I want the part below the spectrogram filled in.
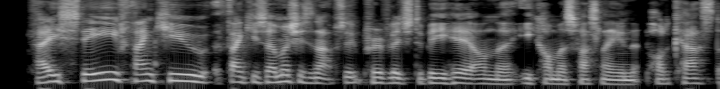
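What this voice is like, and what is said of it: English accent. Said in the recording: “I can tell by your accent. I know you're in England right now.”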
